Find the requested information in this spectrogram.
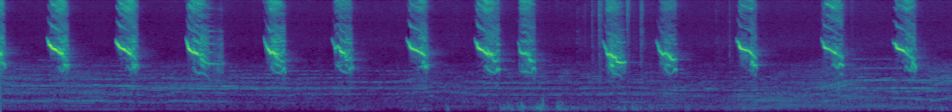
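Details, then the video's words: Sooty-headed bulbul in an owner's care repeats short, piercing, falling notes roughly once a second, a dozen in all, with a faint low rumble and hum underneath. "burung suara kutilang"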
